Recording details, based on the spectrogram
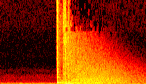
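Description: A Russian ADS amphibious rifle fires one sharp, loud shot that cracks out suddenly and then rolls away in a long, fading reverberant tail.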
